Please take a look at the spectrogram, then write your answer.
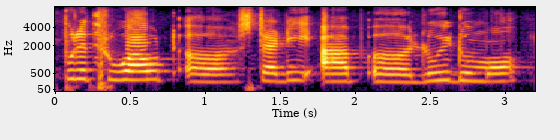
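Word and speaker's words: Louis Dumont: की कोशिश की है लुई डुमो ने। फ्रेंच है इसलिए हम टी नहीं बोल रहे हैं। ठीक है, याद करने के लिए आप डूमोंट ही बोल लीजिएगा क्योंकि स्पेलिंग याद रहनी चाहिए।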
